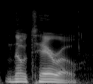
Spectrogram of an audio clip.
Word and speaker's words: Notaro: All right, well, before we get into Tig Notaro, how do you say it? Notaro? – It's Notaro. – Notaro? – Yeah, it's Tig Notaro.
